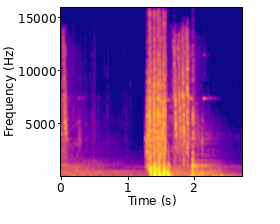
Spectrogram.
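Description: A Thompson submachine gun chambered in .45 ACP fires a loud, rapid automatic burst of roughly six shots, followed by a couple of echoing shots and reverberation tailing off.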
